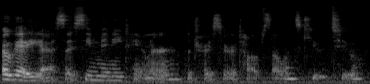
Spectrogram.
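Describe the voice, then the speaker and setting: A woman's voice: medium pitch, lively intonation, brisk, creaky, a little hiss or hum. A woman chatting casually with live viewers while she crochets, rambling and reading out their comments. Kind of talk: casual crochet-along chat.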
